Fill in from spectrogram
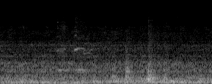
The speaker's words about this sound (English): Mojo suddenly realizes that he's no longer riding a streetcar. He's on a train. How did that happen?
